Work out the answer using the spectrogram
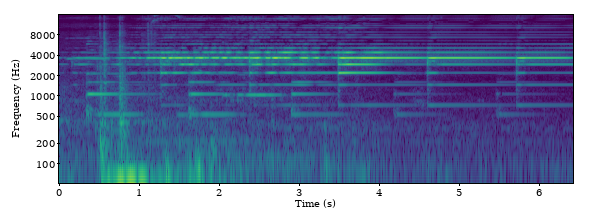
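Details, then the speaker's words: Fire alarm chime, jumper set to vibrating continuous, during a pull station test in a Christmas-themed system test; repeated high bell-like tones in slow succession, decaying between strikes; chimes sounding as intended. "I forgot to mention this is set on continuous chime. There's two settings on the back by a jumper that can that uh determines if it's going to do single stroke or vibrating. And it's set on vibrating continuous."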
